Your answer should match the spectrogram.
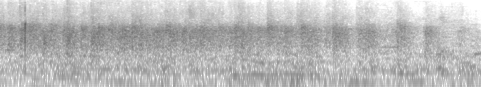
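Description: An audience in Almería applauds a guest steadily for about five seconds, a dense wash of many hands clapping at even loudness that tapers only slightly toward the end, with no voices rising above it.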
